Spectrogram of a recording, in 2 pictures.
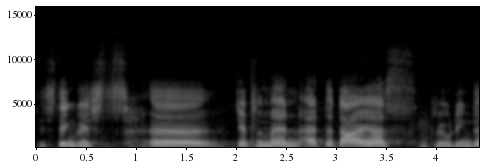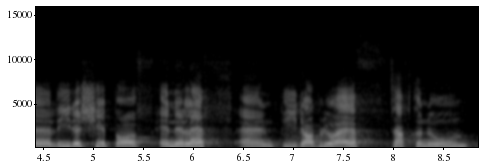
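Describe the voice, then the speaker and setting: A Danish guest speaker, a woman with a Danish accent, delivers a formal speech in a large conference hall. Her voice is fairly high and her pace slow and careful, broken by frequent pauses and small fillers. Long reverb trails after each phrase.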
